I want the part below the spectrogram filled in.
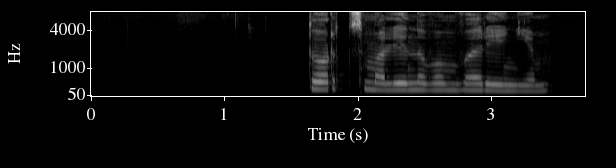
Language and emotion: Russian, neutral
